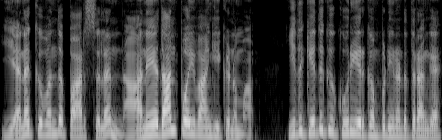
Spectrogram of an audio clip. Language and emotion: Tamil, angry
